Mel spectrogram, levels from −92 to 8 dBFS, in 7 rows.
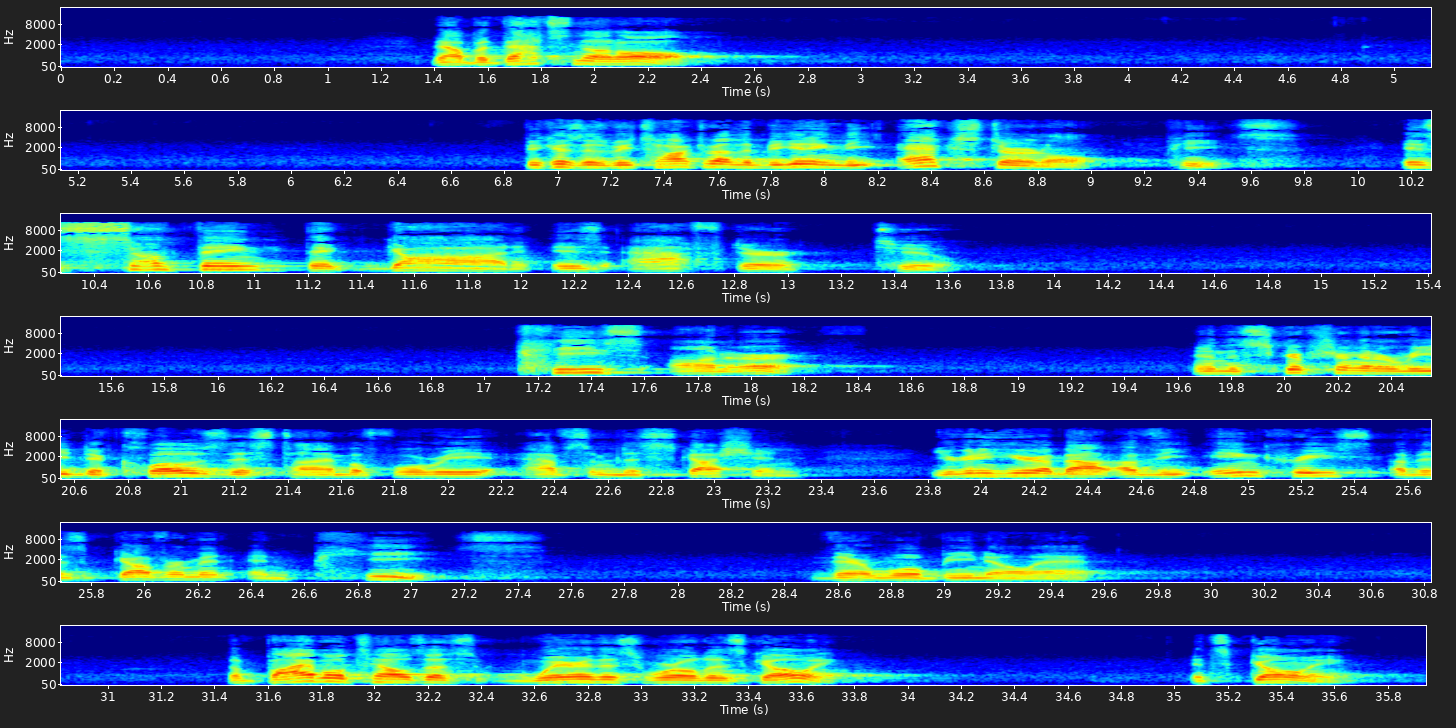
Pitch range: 120-155 Hz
